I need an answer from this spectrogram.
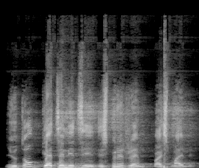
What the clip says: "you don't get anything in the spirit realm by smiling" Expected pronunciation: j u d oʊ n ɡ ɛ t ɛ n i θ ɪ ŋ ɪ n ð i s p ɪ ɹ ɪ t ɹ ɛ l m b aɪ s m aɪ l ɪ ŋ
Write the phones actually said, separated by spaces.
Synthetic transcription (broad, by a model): j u d oʊ n ɡ ɛ t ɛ n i t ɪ ɪ n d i s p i ɹ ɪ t ɹ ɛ m b aɪ s m aɪ l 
